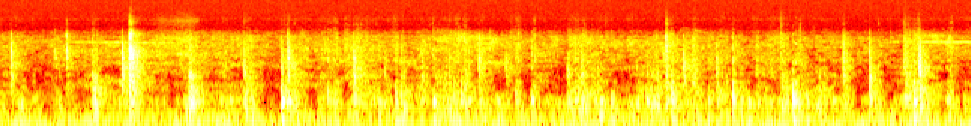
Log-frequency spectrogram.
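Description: Irregular light clicks and knocks of hands working at a washing machine's plastic base, a few sharper knocks among them.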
